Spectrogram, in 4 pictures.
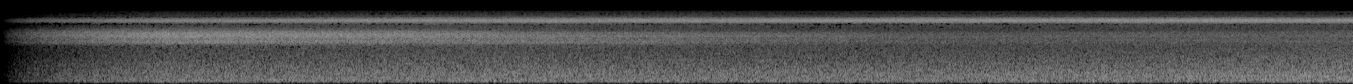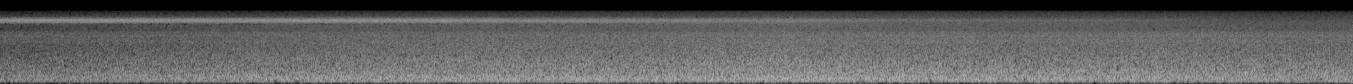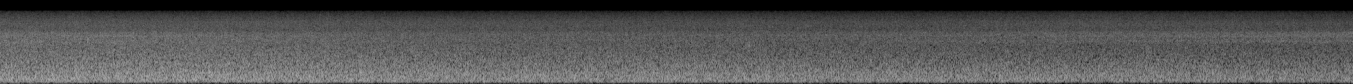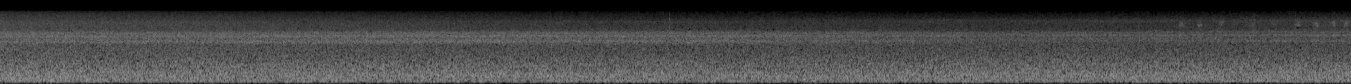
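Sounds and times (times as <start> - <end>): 
high-pitched insects: 0.0 - 54.0
strong wind in forest tree tops: 0.3 - 54.0
waves: 3.9 - 54.0.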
